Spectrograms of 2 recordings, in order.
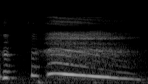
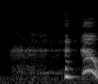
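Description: First: High laugh trailing down; falling laugh. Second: Rising laugh. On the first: Amused by a friend's retort, laugh sinking down. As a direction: let the laugh fall away. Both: Real, not acted. Laughing at being told angry.

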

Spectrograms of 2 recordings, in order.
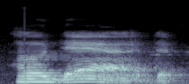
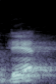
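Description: First: "dad" with a long vowel and voiced final D; drawn-out DAD. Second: "dad" cut short, vowel not held; wrong short DAD. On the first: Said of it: "Chúng ta kéo dài cái từ dad". ("dad" kéo dài, có âm D cuối) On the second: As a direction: say "dad" too short, as the mistake. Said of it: "chứ không phải dad". ("dad" đọc ngắn, không kéo dài) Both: Shown as a demonstration.

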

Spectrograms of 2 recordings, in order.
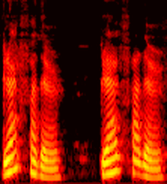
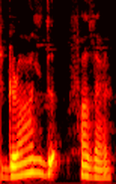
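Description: First: Grandfather with the d swallowed, gran-father; silent d. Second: Grandfather said slowly with the d sounded out; d pronounced, wrong way. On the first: Teacher to kids, Grandfather with the d swallowed. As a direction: drop the d in Grandfather. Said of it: "حرف الدي ما تتنطقش". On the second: Teacher to kids, the wrong grandfather with the d sounded. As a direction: show the wrong way, grandfather with a clear d. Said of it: "ما قلتش grandfather". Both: Shown as a demonstration.

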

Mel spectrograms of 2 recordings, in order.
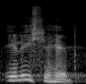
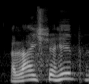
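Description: First: "Elisha Hibb" said firmly, falling, as "ih-LEE-sha Hib"; settled name. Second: "Elisha Hibb?" asked high with a rising, doubtful tune; unsure name. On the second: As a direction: try out "Elisha Hibb" as a puzzled question. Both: Shown as a demonstration. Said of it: "whoever that guy is".

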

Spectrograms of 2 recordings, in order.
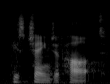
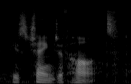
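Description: No difference in how they are said.

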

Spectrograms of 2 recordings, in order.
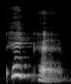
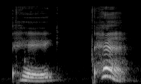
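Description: First: Said in the usual way. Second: "Pig pen" with a clear gap between syllables; split into syllables. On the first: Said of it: "do this first one together". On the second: Shown as a demonstration. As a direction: pound out "Pig" and "pen" as two separate beats. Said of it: "Let's pound".

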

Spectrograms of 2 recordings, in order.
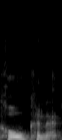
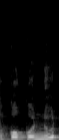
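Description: First: Coconut as "KOH-kuh-nut"; correct model pronunciation. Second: Coconut read as Vietnamese "cô-cô-nút"; mispronounced coconut. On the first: Teacher models the right way for learners, correct coconut. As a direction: say coconut in English, reduced middle vowel. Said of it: "Đừng đọc là coconut". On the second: Teacher warns learners off misreading, mispronounced coconut. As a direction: say coconut wrongly, with full "o" and "oo" vowels. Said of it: "Đừng đọc là coconut mọi người nha". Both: Shown as a demonstration.

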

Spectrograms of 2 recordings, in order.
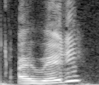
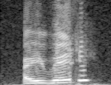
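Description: The two takes are said the same way.

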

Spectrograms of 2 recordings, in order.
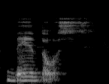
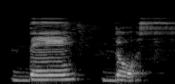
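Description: First: Said in the usual way. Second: "Dedos" slowly as de, pause, dos; split into syllables. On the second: Shown as a demonstration. Teacher showing teeth closing the syllable, syllable by syllable. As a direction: separate both syllables of "Dedos". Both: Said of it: "para ver cuáles de esas sílabas".

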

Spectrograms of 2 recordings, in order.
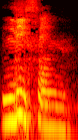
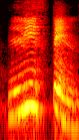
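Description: First: Listen with silent T, "lissen"; low, falling "lissen", no t at all; correct pronunciation. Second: Listen with the T sounded, "lis-ten"; as spelled. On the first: Teacher gives the class the pronunciation, listen said "lissen". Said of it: "The pronunciation is". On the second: Teacher shows the class the spelling, listen said "lis-ten". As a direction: read listen as written, hard t in the middle. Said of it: "Se escribe listen". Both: Shown as a demonstration.

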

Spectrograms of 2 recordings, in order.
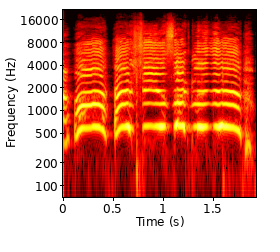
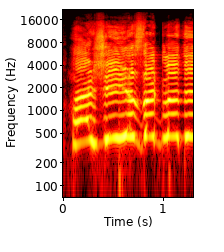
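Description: First: Sudden alarmed high voice; shocked realization. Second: Said in the usual way. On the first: Real, not acted. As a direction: realize it in panic. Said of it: "ben ne yapacağım?". (şaşkın panik)

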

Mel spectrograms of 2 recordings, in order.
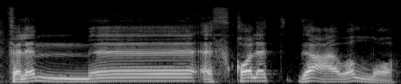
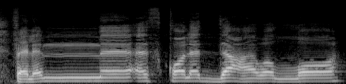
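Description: First: Slow chanted recitation, أثقلت keeping a breathy ت before دعوا; wrong hams before dal. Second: Slow chanted recitation, أثقلت دعوا merged as "athqaladda'awa"; idgham into dal. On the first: Teacher demonstrating a faulty recitation, ت with hams. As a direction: release air on the ت of أثقلت, then دعوا. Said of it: "أنا كده عملت همس". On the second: Teacher reciting the first place correctly, ت merged into د. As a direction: drop the ت of أثقلت into a doubled د. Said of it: "كده إيه؟ ده الموضع الأول". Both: Shown as a demonstration.

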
